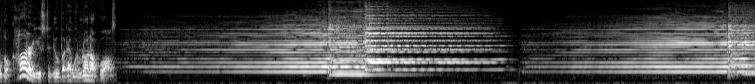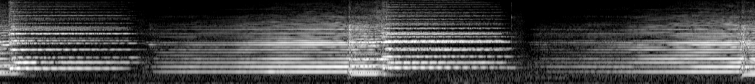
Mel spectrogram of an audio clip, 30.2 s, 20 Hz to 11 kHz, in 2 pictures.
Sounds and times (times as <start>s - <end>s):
Violin, fiddle: 1.7s - 30.2s.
